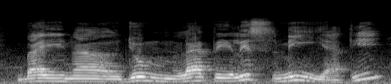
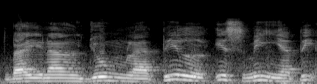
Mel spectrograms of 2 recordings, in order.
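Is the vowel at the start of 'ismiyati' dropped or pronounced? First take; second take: dropped; pronounced. First: The vowel starting 'ismiyati' is dropped and linked. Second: The vowel starting 'ismiyati' is pronounced separately. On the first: The speaker calls it right. "Hamzah wasal kalau di tengah tidak dibaca i-nya" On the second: The speaker calls it wrong. "ini salah pengucapannya ya"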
